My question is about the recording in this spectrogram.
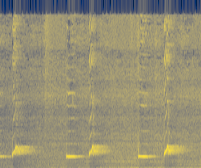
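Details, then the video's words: Greater green leafbird song used as a lure to provoke other birds into singing: a steady whistled note jumping up to a higher rich note, repeated about once a second, over a low rumbling hum. "PANCINGAN CUCAK IJO BIAR EMOSI JAMTROK"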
